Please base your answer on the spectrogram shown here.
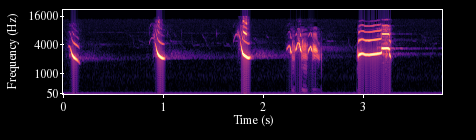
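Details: Osprey recorded in fog in Estonia, 2 September 2018: three loud, sharp whistles sliding steeply downward, about one per second, then a scratchy burst and a brief rich, harmonic whistled note.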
